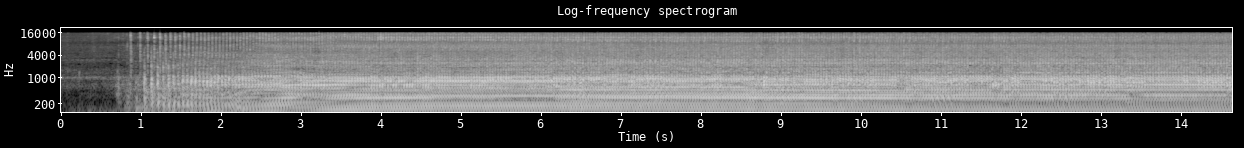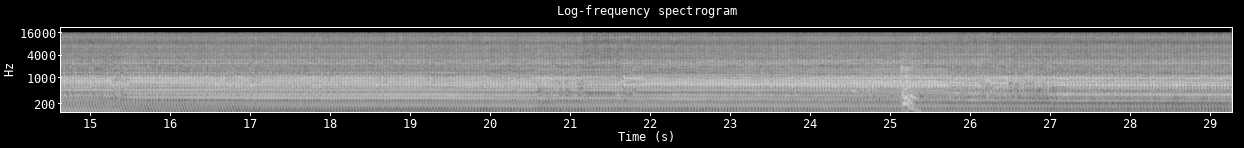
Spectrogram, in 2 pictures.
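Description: Wilesco toy live-steam engine restarted by turning its flywheel about a second in: it picks up speed over the next couple of seconds, then runs fast and steady.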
